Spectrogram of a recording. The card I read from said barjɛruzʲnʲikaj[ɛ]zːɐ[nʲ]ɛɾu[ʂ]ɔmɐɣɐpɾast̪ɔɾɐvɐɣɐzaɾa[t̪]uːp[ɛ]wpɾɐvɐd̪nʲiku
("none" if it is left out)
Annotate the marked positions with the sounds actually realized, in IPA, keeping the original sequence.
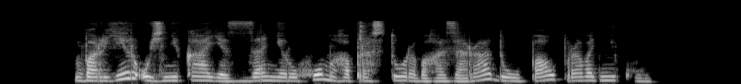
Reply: ɛ, nʲ, x, d̪, a

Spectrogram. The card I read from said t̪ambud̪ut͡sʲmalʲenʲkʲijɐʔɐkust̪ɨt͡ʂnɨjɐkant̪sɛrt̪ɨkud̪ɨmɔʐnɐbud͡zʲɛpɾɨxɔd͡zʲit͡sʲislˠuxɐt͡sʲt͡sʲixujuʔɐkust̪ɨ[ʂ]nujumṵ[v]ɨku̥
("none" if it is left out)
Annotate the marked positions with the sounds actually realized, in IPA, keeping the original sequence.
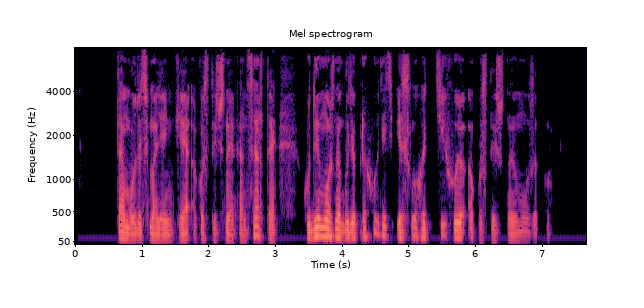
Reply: t͡ʂ, z

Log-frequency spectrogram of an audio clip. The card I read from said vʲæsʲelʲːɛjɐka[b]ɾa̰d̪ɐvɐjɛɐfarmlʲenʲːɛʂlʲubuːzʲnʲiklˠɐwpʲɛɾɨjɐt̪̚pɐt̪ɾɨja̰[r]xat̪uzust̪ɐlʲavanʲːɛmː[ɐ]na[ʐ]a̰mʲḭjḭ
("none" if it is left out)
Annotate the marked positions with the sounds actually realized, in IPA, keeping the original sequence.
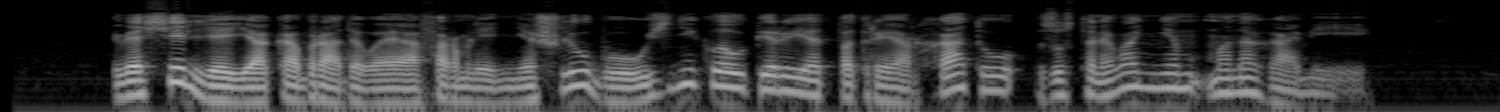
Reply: b, r, ɐ, ɣ

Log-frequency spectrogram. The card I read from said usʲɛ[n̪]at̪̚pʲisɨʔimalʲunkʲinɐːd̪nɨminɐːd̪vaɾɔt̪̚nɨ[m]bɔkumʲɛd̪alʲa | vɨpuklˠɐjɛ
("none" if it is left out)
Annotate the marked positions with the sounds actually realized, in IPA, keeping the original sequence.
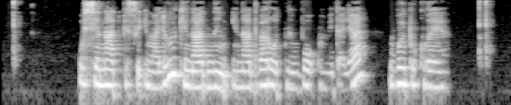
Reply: n̪, m

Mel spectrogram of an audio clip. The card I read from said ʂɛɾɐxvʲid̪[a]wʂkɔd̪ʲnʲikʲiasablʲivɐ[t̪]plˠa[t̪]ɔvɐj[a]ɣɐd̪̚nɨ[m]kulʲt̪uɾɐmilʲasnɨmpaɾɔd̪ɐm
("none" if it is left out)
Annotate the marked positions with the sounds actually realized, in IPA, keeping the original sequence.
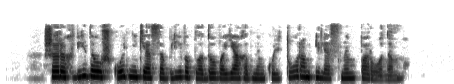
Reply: ɐ, none, d̪, a, m

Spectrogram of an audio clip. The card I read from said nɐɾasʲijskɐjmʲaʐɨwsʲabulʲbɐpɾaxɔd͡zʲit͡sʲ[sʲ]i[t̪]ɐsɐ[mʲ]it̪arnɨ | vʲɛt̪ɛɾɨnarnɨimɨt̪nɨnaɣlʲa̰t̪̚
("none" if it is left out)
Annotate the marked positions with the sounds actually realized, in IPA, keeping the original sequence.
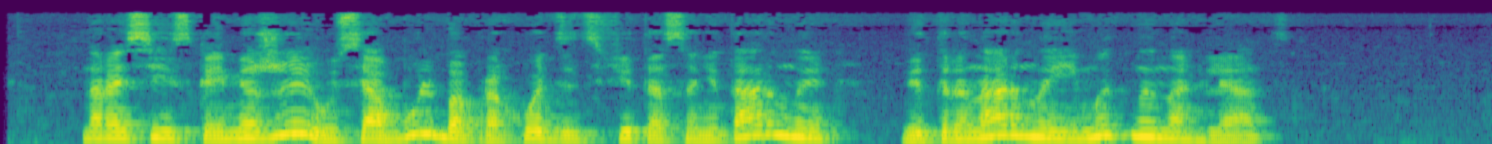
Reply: fʲ, t̪, nʲ

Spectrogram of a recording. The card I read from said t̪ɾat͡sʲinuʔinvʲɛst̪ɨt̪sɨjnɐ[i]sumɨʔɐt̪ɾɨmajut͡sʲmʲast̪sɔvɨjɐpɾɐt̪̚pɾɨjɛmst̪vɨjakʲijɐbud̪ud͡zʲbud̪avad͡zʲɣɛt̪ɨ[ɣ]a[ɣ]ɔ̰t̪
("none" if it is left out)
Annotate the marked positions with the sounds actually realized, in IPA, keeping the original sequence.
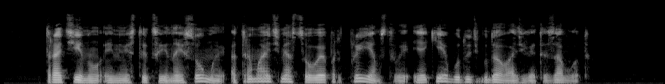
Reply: j, z, v

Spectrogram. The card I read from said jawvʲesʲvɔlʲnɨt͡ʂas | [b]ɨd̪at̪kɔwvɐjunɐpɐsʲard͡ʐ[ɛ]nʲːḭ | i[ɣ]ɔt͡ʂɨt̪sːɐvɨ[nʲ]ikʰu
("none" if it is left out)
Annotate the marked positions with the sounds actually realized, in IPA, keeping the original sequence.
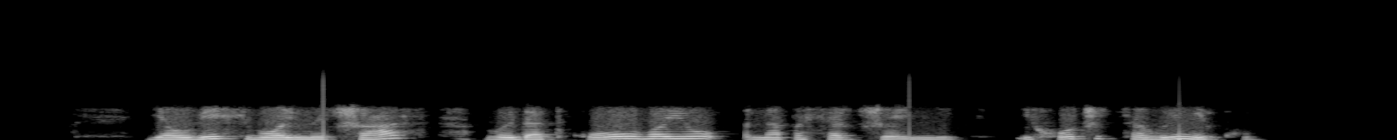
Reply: v, ɛ, x, nʲ

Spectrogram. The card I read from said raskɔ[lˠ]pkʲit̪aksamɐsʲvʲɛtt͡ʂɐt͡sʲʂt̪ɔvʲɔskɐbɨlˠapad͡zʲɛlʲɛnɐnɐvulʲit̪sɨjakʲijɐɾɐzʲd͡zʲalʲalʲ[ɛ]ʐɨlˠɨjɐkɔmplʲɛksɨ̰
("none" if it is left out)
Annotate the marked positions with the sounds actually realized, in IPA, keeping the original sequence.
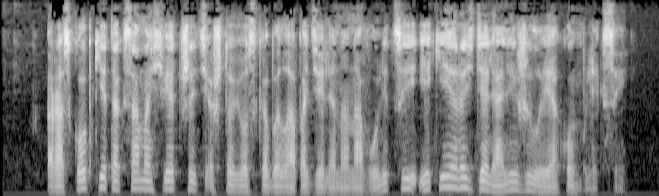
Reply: none, i

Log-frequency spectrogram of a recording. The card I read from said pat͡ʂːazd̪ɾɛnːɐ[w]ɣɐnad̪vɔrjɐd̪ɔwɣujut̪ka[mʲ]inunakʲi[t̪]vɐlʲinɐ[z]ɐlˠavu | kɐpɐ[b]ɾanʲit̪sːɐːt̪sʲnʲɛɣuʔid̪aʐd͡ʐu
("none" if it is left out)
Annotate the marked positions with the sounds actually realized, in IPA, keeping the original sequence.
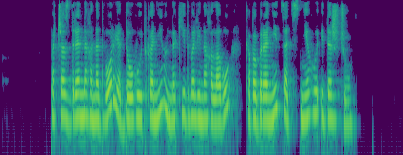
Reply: none, nʲ, d̪, ɣ, b

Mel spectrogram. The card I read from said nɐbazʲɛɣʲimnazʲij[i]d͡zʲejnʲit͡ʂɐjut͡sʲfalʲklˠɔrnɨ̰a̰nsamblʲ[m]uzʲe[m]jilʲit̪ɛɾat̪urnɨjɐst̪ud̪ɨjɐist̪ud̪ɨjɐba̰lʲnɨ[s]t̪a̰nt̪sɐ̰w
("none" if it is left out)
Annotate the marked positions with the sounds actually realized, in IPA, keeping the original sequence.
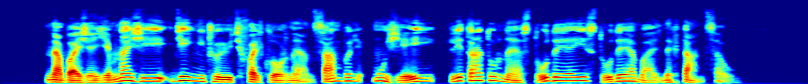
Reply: i, m, none, x

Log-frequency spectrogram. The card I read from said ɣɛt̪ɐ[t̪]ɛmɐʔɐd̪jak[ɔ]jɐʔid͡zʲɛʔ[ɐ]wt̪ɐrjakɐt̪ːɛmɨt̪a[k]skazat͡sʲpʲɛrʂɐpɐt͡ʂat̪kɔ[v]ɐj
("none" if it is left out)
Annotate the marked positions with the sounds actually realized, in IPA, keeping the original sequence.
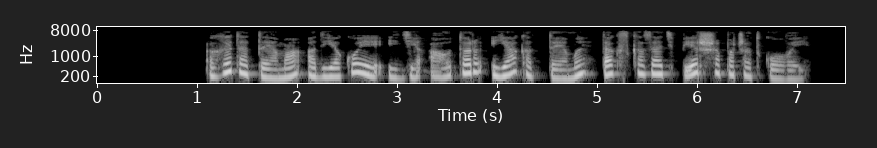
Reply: t̪, ɔ, a, k, v

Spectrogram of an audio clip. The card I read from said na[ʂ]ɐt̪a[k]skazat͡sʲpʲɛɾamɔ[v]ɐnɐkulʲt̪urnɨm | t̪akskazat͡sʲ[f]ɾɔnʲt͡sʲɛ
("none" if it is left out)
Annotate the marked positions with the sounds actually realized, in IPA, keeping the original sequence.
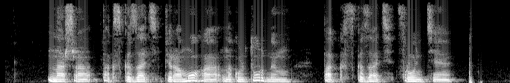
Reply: ʂ, k, ɣ, f

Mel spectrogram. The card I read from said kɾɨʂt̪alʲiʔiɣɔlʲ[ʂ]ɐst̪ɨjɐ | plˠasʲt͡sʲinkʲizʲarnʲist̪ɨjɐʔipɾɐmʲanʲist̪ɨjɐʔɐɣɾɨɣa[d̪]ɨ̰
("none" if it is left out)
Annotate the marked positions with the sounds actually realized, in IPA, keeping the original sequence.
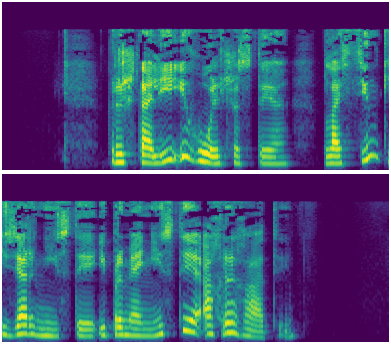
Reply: t͡ʂ, t̪

